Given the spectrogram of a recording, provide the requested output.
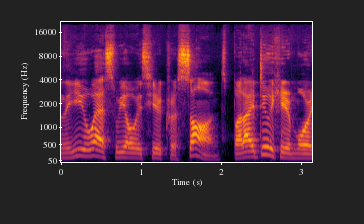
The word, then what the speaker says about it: croissant: will hear people saying croissant in a different way we kind of follow the French pronunciation which is different because in the u.s. we always hear croissant but I do hear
